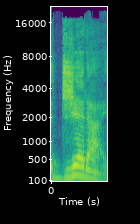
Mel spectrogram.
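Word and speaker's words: Djedi: The D is sort of, you know, it's become silent in our day and age today, but it's J, the Jedi.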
